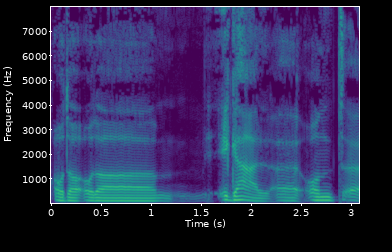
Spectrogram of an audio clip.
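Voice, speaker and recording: Noticeable noise sits behind the voice. It is a man who speaks. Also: dry, close sound with no echo. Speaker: radio and TV presenter and musician. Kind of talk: casual interview.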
